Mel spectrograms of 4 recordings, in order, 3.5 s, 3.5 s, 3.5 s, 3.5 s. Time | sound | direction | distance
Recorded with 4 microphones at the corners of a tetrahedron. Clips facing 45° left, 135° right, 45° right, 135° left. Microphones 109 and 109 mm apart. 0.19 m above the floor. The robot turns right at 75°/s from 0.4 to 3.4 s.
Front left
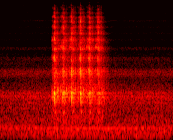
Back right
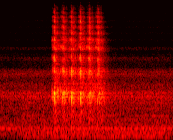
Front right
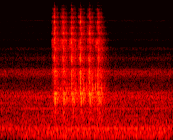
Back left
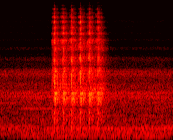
1.0 | a camera shutter | 135° left | 2.5 m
